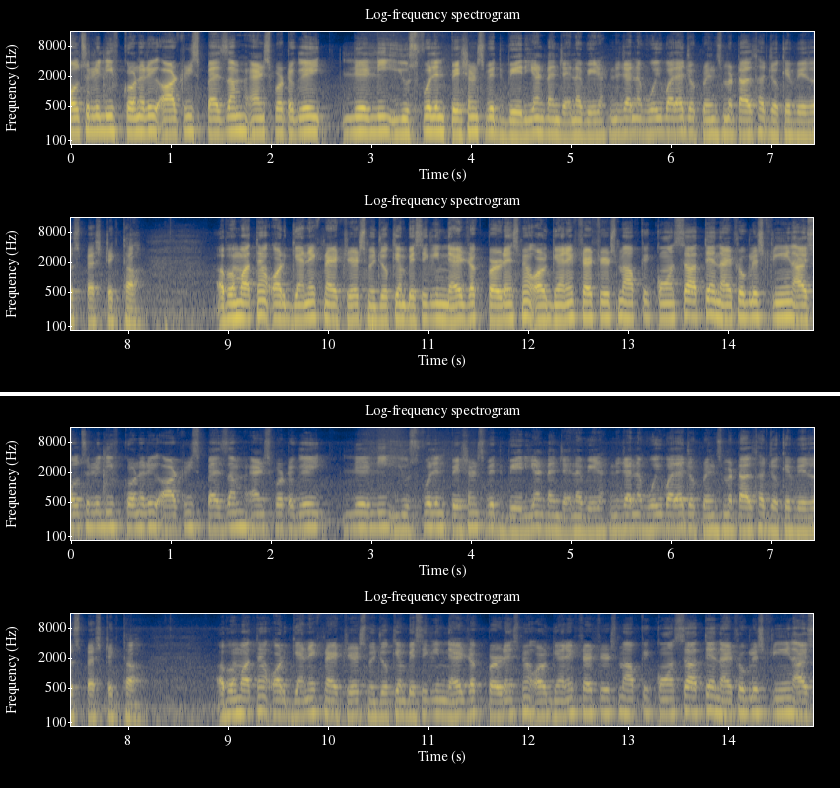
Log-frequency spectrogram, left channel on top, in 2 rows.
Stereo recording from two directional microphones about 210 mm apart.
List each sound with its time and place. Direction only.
0.0 s speech: 40° left (ahead or behind); by 7.9 s 15° left (ahead or behind)
8.9 s speech: 40° left (ahead or behind)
